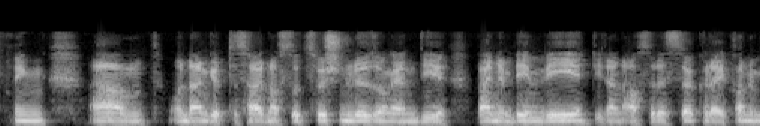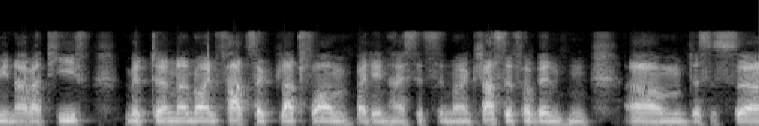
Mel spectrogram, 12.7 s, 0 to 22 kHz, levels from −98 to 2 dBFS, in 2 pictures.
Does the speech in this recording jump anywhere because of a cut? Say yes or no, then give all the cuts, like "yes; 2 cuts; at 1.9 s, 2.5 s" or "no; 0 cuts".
no; 0 cuts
